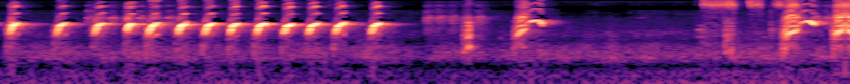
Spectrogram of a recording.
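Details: Greater green leafbird song used as a lure to draw an answer: a rapid run of a dozen identical clipped downslurred whistles, then near silence with scattered high chips and a few rising-falling whistled notes.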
